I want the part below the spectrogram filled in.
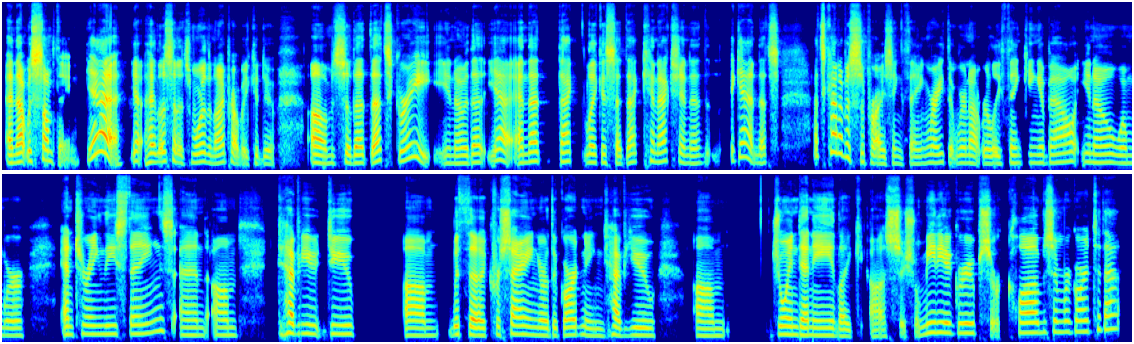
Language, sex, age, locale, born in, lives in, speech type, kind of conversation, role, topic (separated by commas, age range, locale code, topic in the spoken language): English, female, 55-59, en-US, United States, United States, conversation, podcast, host, How can pursuing a hobby lead to unexpected personal growth or new perspectives?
